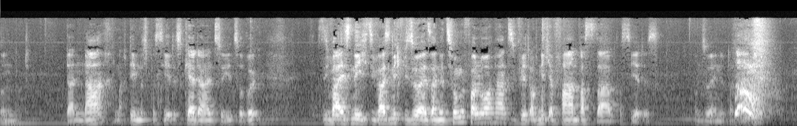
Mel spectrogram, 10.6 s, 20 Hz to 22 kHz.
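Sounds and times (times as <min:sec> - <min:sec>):
speech: 0:00.2 - 0:10.3
person sneezing: 0:09.8 - 0:10.4.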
